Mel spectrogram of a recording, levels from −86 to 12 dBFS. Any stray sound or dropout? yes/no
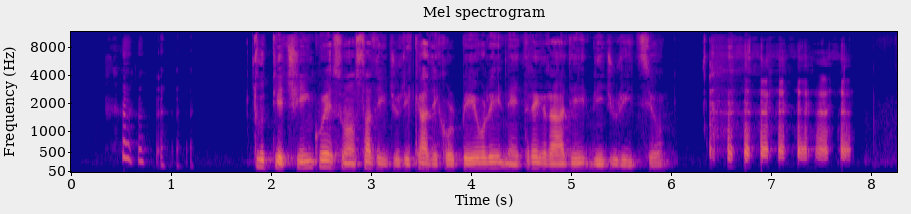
yes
